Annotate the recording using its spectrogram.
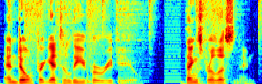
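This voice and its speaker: A man hosting a podcast, asking questions and reading the closing announcements in a measured, explanatory way. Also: fairly low pitch, sing-song, faint music behind. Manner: measured, explains points at length. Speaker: podcast host. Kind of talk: interview and scripted podcast outro.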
